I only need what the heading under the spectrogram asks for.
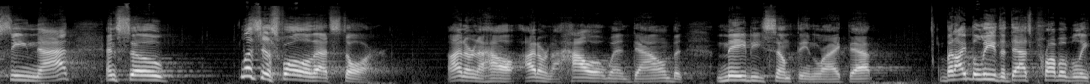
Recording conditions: large echoing room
